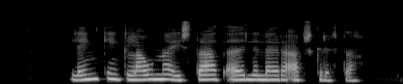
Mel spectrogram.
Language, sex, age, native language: Icelandic, female, 30-39, Icelandic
